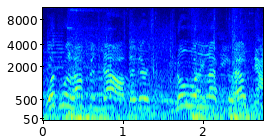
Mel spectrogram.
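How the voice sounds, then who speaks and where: A man's voice: extremely high pitch, brisk, fairly bright tone, distant mic, soft background music. An actor playing a smug, cruel young Italian nobleman, a video game villain with an Italian accent and a sneering, theatrical delivery. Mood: gloating. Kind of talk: video game cutscene acting.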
